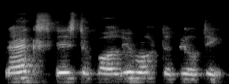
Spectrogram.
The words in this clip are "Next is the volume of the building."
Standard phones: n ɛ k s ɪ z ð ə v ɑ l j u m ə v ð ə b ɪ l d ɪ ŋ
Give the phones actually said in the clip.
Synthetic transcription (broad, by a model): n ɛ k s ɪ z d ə v ɑ l j u m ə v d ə b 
